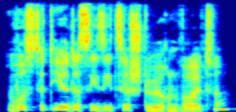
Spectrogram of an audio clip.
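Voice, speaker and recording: Cool composed runesmith woman done by a guy reading a story, even measured delivery, bit higher than his own voice. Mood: calm, authoritative. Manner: calm and measured. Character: calm, unsettling female imperial runesmith. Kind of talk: audiobook reading.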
